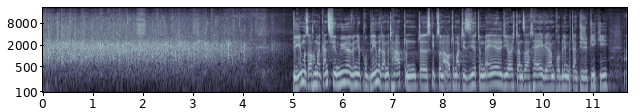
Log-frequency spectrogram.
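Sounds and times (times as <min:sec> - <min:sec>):
audience applause with many hands clapping: 0:00.0 - 0:05.0
speech: 0:05.0 - 0:11.6.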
